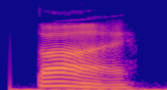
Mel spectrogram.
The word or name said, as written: buy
